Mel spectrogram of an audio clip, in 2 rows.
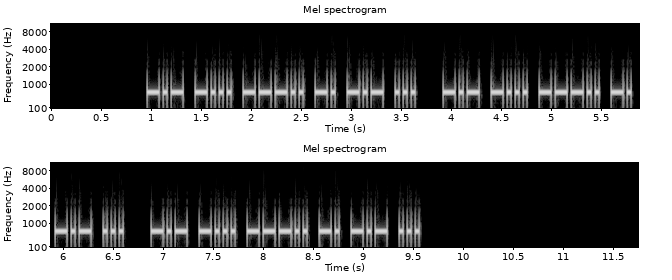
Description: Morse code, heard as a keyed tone, about 30 wpm, 700 Hz. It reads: KB8NKS KB8NKS KB8NKS
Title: USA Call Signs Repeated 3x 30wpm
